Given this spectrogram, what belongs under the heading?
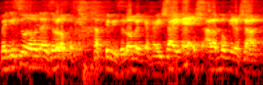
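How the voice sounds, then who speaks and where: A man giving a humorous religious talk to an audience, animated and slangy, often repeating phrases. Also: medium pitch. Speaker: speaker to an audience. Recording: roomy echo.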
